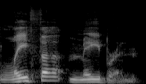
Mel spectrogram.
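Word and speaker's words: Latha Mabrin: All right, so in his article in Memory Alpha, it does say that the script specifically calls out his name is pronounced Letha Mabrin.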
